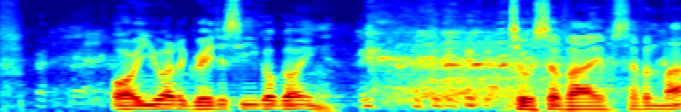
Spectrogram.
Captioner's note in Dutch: gelach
